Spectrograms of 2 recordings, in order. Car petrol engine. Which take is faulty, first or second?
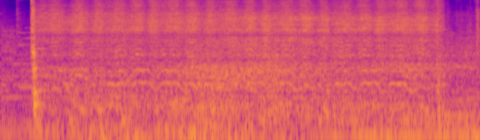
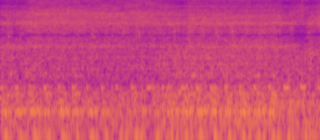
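first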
